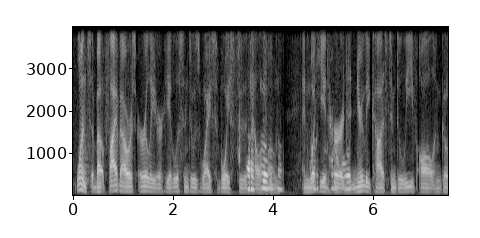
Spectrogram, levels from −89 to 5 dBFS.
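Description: Speech heard through a call path whose audio stops at 4 kHz, consistent with G.711 mu-law at 64 kbps, shows three kinds of echo-canceller trouble. Echo leak appears at 0.22–0.34 s and again at 6.27–6.31 s. A faint delayed copy of the voice trails by about 0.31 s, quieter still in the second instance. The likely cause is a loudspeaker at the far end whose echo canceller let part of the played-back signal through its microphone. Background gated by the echo canceller occurs at 1.22–2.09 s, 2.44–2.98 s and from 6.54 s to the end. The room sound drops by up to about 40 dB, for roughly half a second and a third of a second in the first two stretches, while the canceller clamps the microphone during loudspeaker playback. Speech suppressed in double talk affects 3.26–4.43 s and 4.98–5.67 s, where the voice dips deeply or breaks up for around a second and 0.7 s respectively. This is likely the canceller mistaking overlapping talk for echo and attenuating the genuine talker along with it.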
